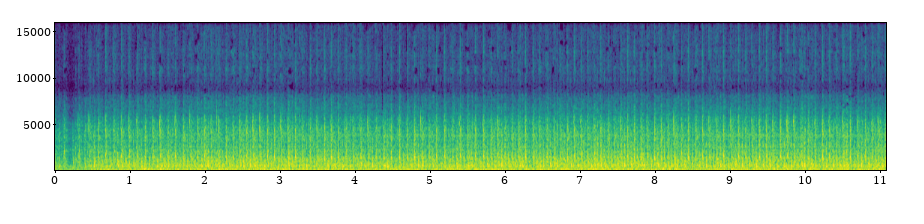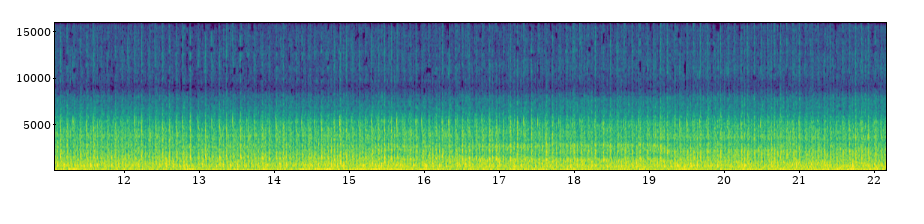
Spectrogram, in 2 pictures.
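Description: Juki DIA Rotary 7 sewing machine running steadily at speed, starting about half a second in, sewing a decorative stitch pattern set by an inserted disc cam, with a fast, even needle stroke.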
